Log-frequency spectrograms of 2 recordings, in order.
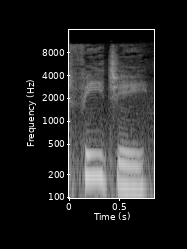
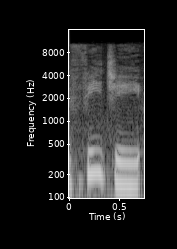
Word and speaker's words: Fiji: The Tongans pronounced Viti in their own way, closer to Fiji or Fiji. And the Europeans, hearing the Tongan version, carried that spelling home with them, and it became the name the world adopted.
